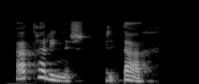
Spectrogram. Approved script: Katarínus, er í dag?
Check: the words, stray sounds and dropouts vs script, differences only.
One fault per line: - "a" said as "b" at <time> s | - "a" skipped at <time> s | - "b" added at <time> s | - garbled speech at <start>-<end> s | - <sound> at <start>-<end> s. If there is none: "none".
none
